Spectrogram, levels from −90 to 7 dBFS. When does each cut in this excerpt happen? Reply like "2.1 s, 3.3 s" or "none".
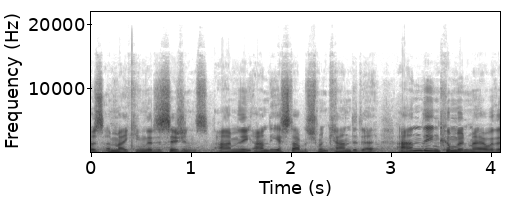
1.3 s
